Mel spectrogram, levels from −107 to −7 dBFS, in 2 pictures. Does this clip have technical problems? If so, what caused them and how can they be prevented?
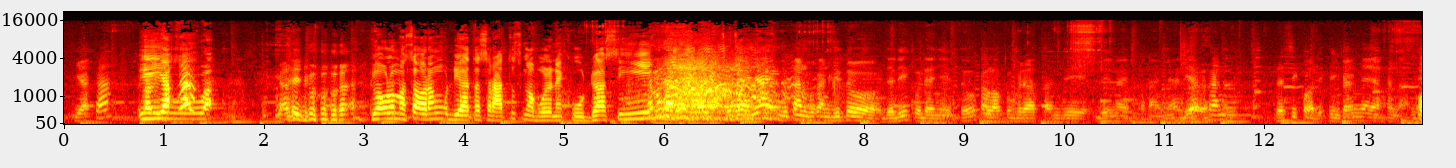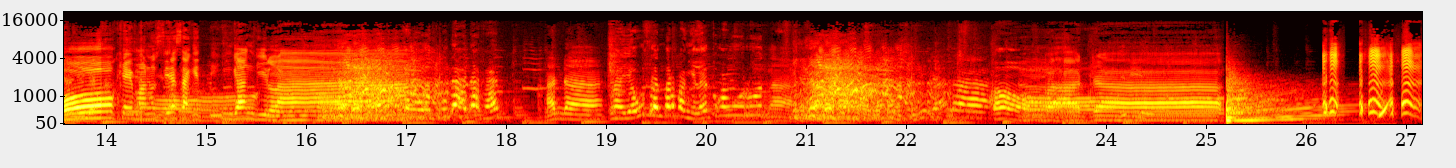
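Yes. The level falls abruptly by about 6 dB from 1.99 to 2.12 s and again from 13.96 s to the end, likely one channel dropping out. Secure stereo cabling and monitor both meters.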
